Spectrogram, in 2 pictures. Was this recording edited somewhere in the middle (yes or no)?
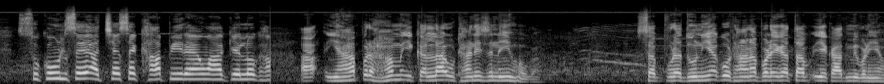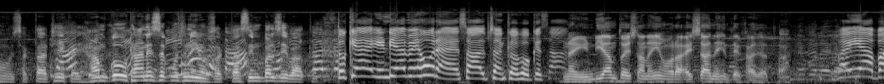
yes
